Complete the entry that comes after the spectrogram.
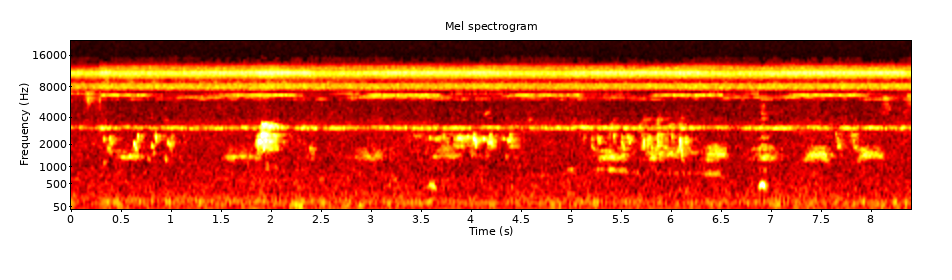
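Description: Faint, scattered chirps and twitters of small birds over a near-silent background.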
